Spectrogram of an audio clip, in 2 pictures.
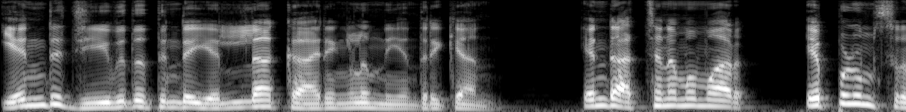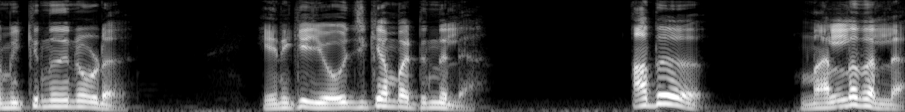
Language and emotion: Malayalam, angry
